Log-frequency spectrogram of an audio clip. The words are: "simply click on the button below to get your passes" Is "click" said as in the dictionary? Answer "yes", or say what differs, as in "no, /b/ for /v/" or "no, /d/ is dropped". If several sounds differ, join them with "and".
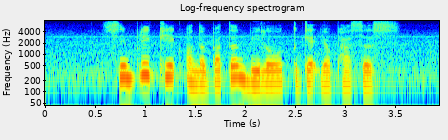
no, /l/ is dropped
